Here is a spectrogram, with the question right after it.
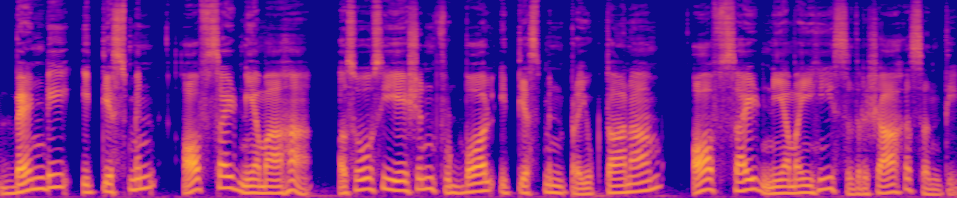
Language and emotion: Sanskrit, neutral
